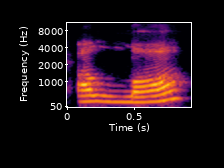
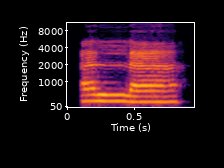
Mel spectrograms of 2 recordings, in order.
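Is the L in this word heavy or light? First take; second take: heavy; light. First: The L sound is heavy and deep. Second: The L sound is light and thin.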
